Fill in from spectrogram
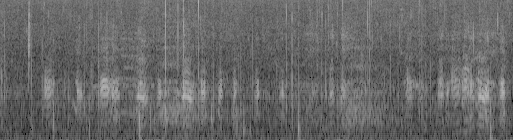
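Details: Winter flock of domestic ducks fleeing through deep snow in wind and rain as a keeper chases a limping female; a quieter run of rapid, nasal quacks rises and falls against gusting wind and crunching snow.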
